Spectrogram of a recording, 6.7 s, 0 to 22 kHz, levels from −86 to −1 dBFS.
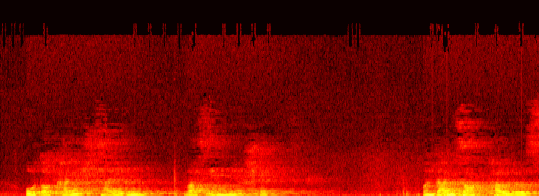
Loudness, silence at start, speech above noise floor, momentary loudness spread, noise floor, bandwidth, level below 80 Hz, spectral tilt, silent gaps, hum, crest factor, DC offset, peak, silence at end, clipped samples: -25 LUFS; 0.05 s; 24 dB; 20 LU; -49 dBFS; 18.5 kHz; -54 dBFS; -7.5 dB/octave; none; none; 16 dB; under 0.1%; -10 dBFS; 0 s; under 0.1%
